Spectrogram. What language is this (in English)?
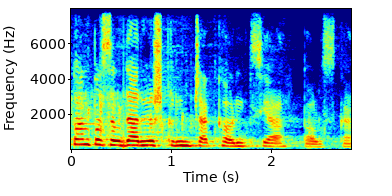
Polish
